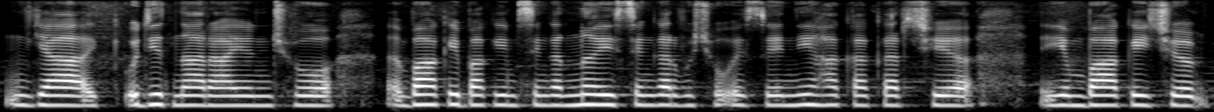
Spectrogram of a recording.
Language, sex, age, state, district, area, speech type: Kashmiri, female, 30-45, Jammu and Kashmir, Shopian, urban, spontaneous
